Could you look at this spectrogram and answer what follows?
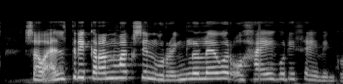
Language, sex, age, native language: Icelandic, female, 30-39, Icelandic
